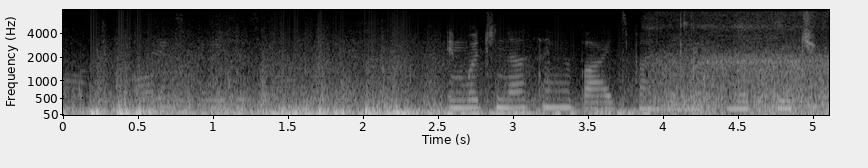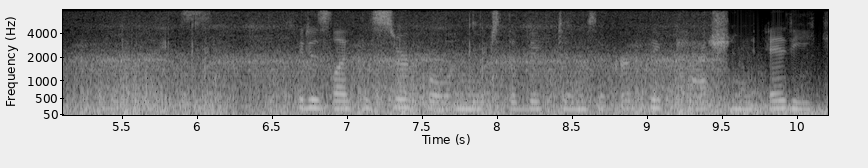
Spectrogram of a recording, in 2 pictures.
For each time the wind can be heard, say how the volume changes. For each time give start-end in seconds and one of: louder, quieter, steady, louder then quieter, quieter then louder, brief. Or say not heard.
0.0-10.1 quieter then louder.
